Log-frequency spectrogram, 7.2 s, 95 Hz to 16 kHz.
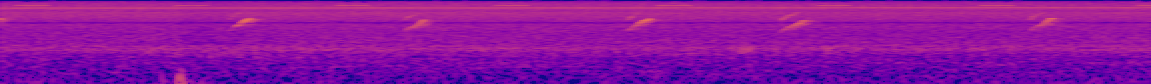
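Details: A Common Chiffchaff in buddleia at The Cuttings, Portland, on 13 September 2018 gives soft, rising 'hweet' calls about one a second, over a steady hiss and a single low thump.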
